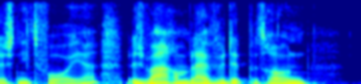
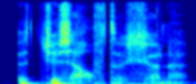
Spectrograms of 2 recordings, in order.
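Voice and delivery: soft whispered aside; 11 dB quieter than usual. Real, not acted. Coach telling the viewer to treat herself, whispered. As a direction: whisper it like a secret permission. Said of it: "ik ga nu fluisteren".

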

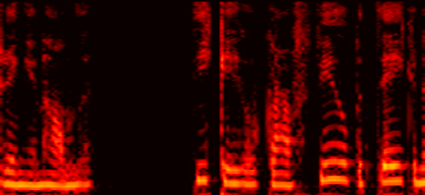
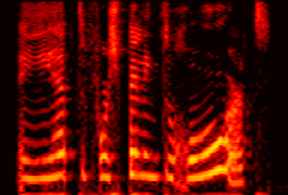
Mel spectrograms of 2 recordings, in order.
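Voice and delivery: high-pitched, insistent cry; alarmed older sister, pitched up; exclaimed reproach; 7 semitones higher than usual. A narrator's reading. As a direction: call it out as an urgent reminder. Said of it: "riep haar oudste zus uit".

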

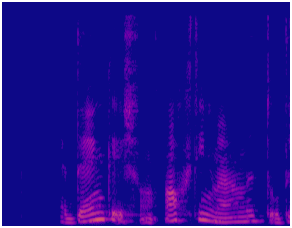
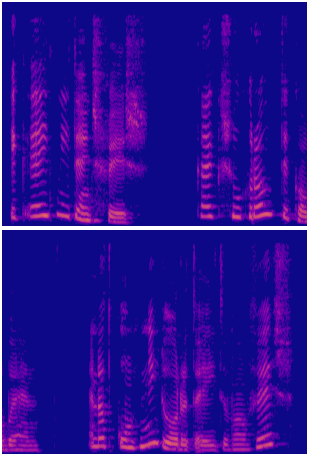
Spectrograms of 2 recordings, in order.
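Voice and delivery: higher, emphatic lamb voice; defiant little lamb; 6 semitones higher, 4 dB louder than usual. A narrator's reading. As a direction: protest like a stubborn little lamb. Lamb answers mother sheep in story.

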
